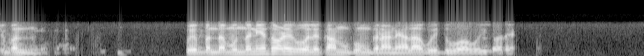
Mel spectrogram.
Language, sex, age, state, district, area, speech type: Dogri, male, 18-30, Jammu and Kashmir, Jammu, rural, conversation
